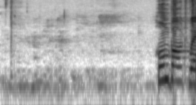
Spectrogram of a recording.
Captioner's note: audience laughing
